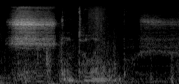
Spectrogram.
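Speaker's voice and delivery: hushed secretive whisper. Real, not acted. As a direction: keep it to a secret hush. Secret tip, hushing the player.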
